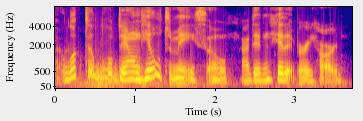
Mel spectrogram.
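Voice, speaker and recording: A woman's voice: medium pitch, normal speed, creaky, warm tone, slight background noise. A middle-aged woman hosting a casual golf vlog, chatting to herself on the course with a self-deprecating manner. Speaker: host.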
